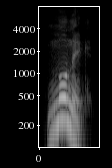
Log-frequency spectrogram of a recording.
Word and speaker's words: monnik: ik al erg zijn zeg ik mon ik als zeg ik wil ik nee ik zeg monnik kortom de klemtoon zit niet op de laatste lettergreep ik krijg dus ook geen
